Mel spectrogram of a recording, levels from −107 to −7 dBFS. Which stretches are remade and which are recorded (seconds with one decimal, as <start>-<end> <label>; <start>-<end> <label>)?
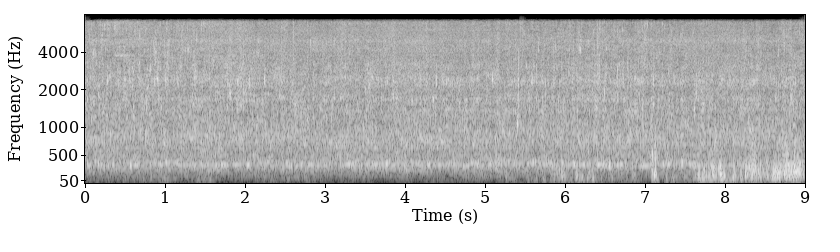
0.0-1.5 recorded; 1.5-5.4 remade; 5.4-7.5 recorded; 7.5-8.2 remade; 8.2-9.0 recorded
